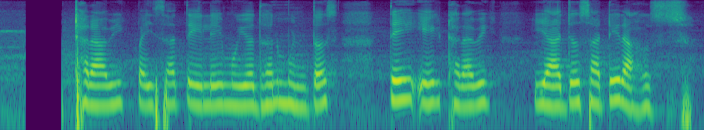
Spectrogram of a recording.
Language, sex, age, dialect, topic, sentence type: Marathi, female, 31-35, Northern Konkan, banking, statement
